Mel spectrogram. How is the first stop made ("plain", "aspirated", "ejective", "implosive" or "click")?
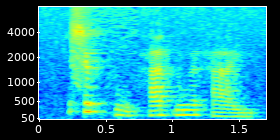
plain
